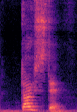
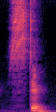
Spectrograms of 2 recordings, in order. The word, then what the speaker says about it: does dim: Does dim. Does dim. Iawn. Does dim sometimes ar lafar when spoken is pronounced as stim.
